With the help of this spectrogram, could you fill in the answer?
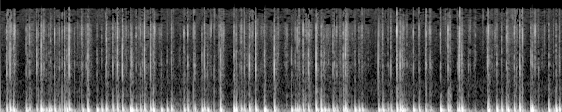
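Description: Fingertips and short nails scratch the rim of the flat round end of a purple styrofoam roller with bead-textured foam. The result is a fast, dense run of short, dry scratching bursts with a dull, low, thumpy body and only faint brighter hiss. Each scrape stops abruptly with almost no ring.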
